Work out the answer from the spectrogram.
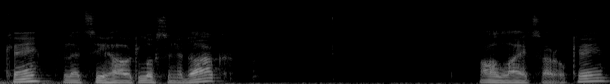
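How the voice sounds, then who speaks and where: A man's voice: deep voice, big pitch swings, takes it slowly, mellow, a little hiss or hum. A man presenting a casual product demonstration in short, simple instructional phrases. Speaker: presenter demonstrating restored car radios.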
